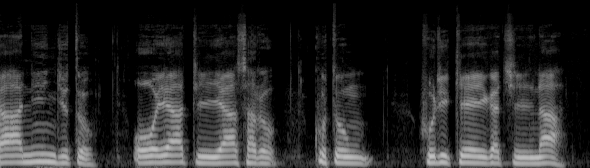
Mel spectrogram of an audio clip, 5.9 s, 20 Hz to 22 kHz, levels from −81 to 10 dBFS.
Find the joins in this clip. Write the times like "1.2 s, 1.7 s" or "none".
none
